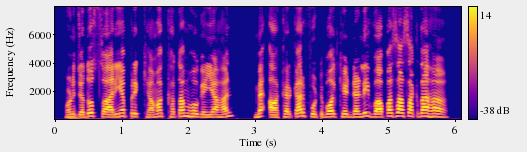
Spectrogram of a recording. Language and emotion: Punjabi, happy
